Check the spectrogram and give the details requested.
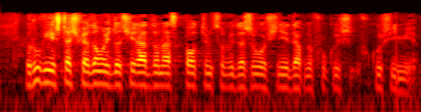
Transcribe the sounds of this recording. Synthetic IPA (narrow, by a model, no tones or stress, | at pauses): ɾuvɲɛʂt̪aɕfʲjad̪ɔmɔʑd͡ʑd̪ɔt͡ɕɛɾad̪ɔnaspɔt̪ɘmt̪sɔvɘd̪aʐɘwɔɕɛɲɛd̪avnɔffkuʂimʲjɛ̰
